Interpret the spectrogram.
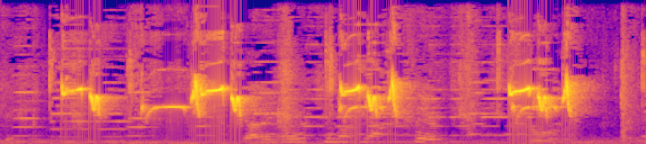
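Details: Caged Red-headed prinia, kept for three months, in full song: short phrases of high chirps with quick downward slurs, repeated about once a second, over a quiet murmur of people talking.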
